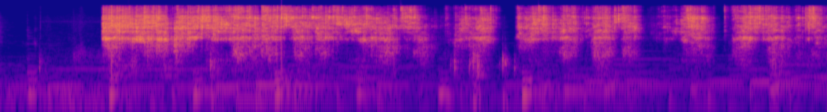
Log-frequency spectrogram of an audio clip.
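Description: Popcorn kernels rattling and scraping against a nonstick frying pan as a wooden spatula stirs them. The rattle starts suddenly about a second in, runs continuously for a few seconds, then comes in separate sweeps of the spatula. Background music plays underneath.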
